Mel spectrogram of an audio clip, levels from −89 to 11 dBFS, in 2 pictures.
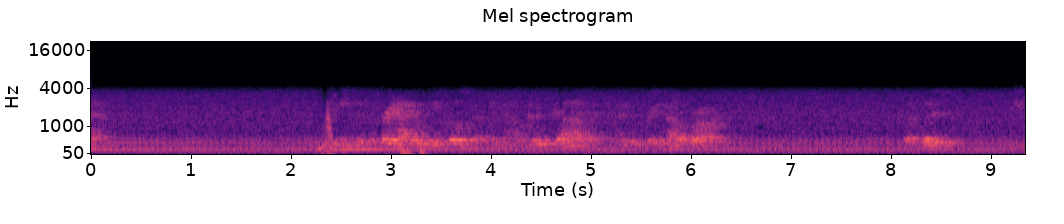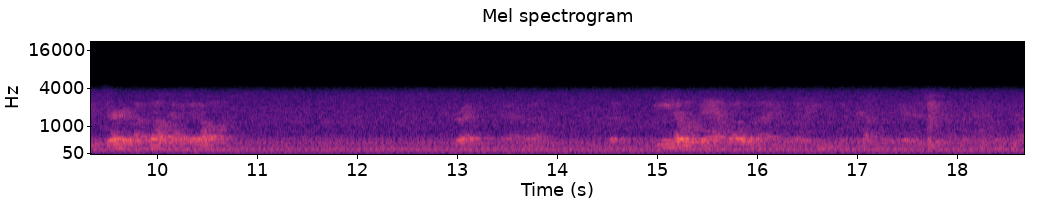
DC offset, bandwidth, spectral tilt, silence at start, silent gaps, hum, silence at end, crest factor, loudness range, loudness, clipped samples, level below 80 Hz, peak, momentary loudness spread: under 0.1%; 19 kHz; -8.5 dB/octave; 0 s; none; none; 0 s; 18 dB; 9 LU; -32 LUFS; under 0.1%; -60 dBFS; -14 dBFS; 15 LU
